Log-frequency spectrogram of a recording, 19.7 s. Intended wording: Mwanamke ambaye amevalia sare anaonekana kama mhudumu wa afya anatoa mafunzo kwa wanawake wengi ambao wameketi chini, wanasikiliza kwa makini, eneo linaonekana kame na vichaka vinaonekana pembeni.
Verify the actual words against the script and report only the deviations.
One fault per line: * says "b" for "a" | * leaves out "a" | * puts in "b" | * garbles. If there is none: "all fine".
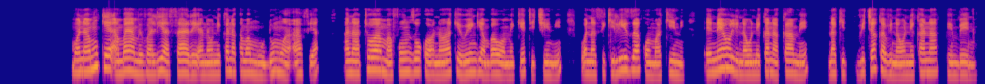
all fine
